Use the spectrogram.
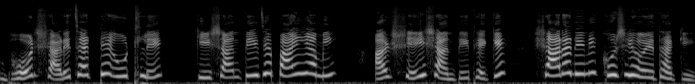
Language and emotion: Bengali, happy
